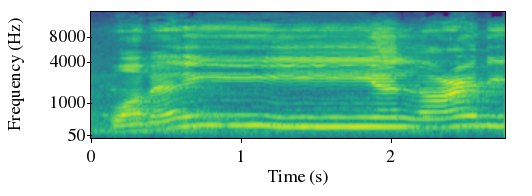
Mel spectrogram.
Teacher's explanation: متحرک حرف کو مشدد حرف کے ساتھ ملائیں گے اور نون ساکن کو یا مشدد میں مدغم کر کے یعنی شامل کر کے غنہ کر کے پڑھیں گے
